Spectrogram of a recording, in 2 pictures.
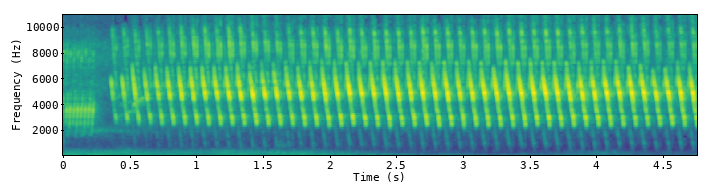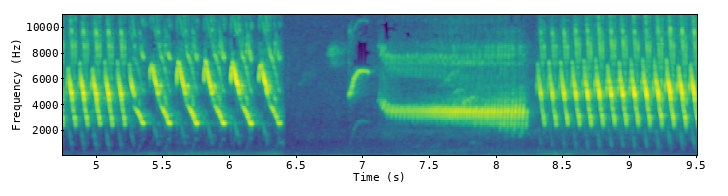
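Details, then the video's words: Canary singing a long rolling trill of rapid high notes, then swept chirps, a brief pause and a single drawn-out whistle before the trill resumes; recorded as tutor song for training other birds. "Kicau Burung Kenari"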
